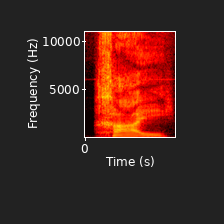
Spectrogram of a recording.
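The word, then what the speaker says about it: חיה: And you have the ah sound after the yod is sounded again. So that's chayah.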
